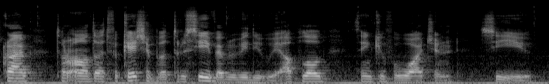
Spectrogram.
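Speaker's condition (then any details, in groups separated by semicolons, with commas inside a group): No condition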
